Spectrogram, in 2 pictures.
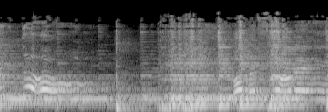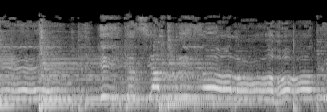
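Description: Female flamenco singer performing a soleá por bulerías, her voice holding and bending ornamented lines, over strummed and plucked flamenco guitar chords.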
